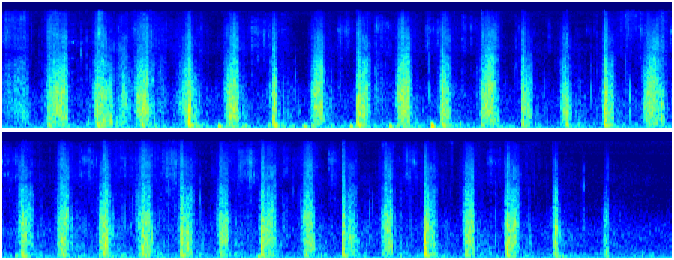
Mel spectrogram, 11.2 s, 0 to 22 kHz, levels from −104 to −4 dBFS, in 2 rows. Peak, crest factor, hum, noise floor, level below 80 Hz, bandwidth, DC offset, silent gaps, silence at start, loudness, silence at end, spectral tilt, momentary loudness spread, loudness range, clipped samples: -24 dBFS; 26 dB; none; -72 dBFS; -64 dBFS; 16.5 kHz; under 0.1%; none; 0 s; -50 LUFS; 0.15 s; -5 dB/octave; 7 LU; 2 LU; under 0.1%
